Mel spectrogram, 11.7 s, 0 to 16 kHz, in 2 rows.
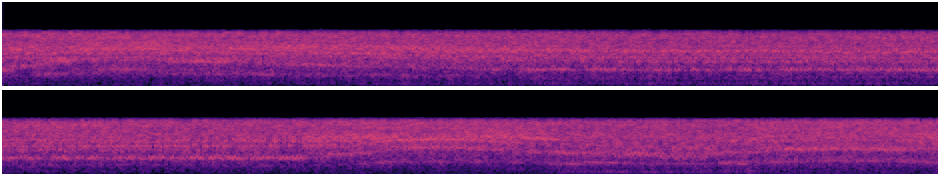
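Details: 1998 Dodge Neon 2.0L DOHC engine revving, thin whine whose pitch climbs and falls with revs; owner suspects the water pump, not confirmed.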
